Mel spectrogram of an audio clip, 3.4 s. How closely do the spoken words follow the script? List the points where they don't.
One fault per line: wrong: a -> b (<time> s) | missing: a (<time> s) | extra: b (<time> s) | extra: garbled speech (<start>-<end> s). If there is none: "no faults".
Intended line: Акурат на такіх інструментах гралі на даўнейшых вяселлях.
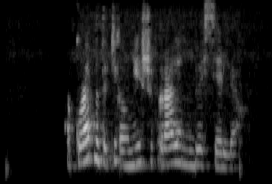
wrong: інструментах -> даўнейшых (1.5 s)
missing: даўнейшых (2.4 s)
